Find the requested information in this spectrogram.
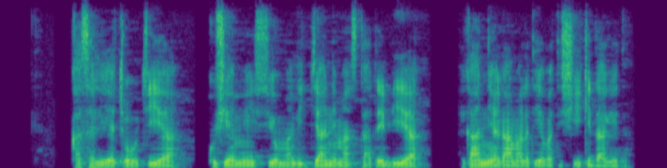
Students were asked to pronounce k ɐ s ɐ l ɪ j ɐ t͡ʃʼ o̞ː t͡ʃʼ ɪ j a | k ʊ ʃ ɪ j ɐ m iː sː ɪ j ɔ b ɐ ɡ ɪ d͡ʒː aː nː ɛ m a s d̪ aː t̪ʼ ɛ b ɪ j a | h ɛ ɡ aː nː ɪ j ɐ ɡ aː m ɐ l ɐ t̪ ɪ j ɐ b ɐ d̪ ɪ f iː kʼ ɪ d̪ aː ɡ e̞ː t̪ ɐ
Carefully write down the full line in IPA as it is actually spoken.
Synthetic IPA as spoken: k ɐ s ɐ l ɪ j ɐ t͡ʃʼ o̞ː t͡ʃʼ ɪ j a | k ʊ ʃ ɪ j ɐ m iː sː ɪ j ɔ m ɐ ɡ ɪ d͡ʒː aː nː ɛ m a s t̪ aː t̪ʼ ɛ b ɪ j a | h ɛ ɡ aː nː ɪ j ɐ ɡ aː m ɐ l ɐ t̪ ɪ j ɐ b ɐ t̪ ɪ ʃ iː kʼ ɪ d̪ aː ɡ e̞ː t̪ ɐ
